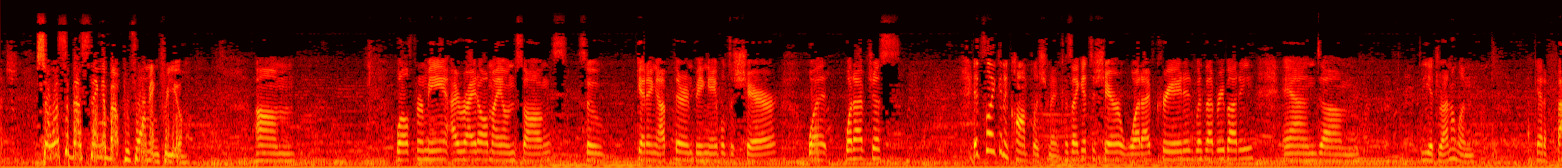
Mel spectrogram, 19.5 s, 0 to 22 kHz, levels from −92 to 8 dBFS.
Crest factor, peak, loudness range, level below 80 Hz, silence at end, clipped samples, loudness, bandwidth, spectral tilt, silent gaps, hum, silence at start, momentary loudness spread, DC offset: 18 dB; -12 dBFS; 3 LU; -46 dBFS; 0 s; under 0.1%; -31 LUFS; 15.5 kHz; -4.5 dB/octave; none; none; 0 s; 12 LU; 1%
